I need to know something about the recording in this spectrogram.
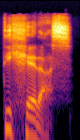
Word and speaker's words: tijeras: The sharp J sound, which is pronounced like an H in Spanish, almost mimics the sound of snipping paper, right? Las tijeras.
